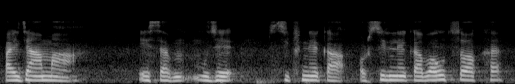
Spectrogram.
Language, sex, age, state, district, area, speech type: Hindi, female, 60+, Bihar, Begusarai, rural, spontaneous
